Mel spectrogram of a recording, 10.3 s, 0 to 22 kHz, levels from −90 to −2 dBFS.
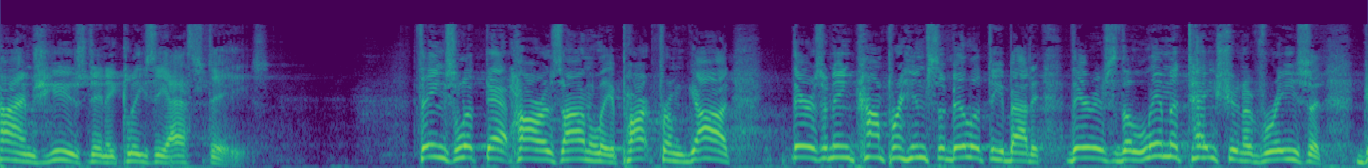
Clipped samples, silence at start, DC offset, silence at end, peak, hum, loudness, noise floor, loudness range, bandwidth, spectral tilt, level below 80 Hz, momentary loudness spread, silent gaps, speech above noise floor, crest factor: under 0.1%; 0 s; under 0.1%; 0 s; -8 dBFS; none; -24 LUFS; -59 dBFS; 4 LU; 12.5 kHz; -5 dB/octave; -50 dBFS; 5 LU; none; 35 dB; 18 dB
